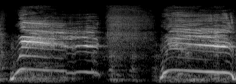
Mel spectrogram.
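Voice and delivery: squeaky high nose-whistle sound; high whistling wee. Retold or imitated. Imitating someone breathing through a whistling nose with a loud squeaky wee. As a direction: squeal like air through a party favor.

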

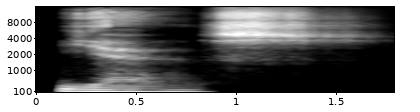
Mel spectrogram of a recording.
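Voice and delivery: low, soft purr. A narrator's reading. Thief purring at the merchant over the ruby, low purr. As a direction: purr the word slyly. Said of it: "purred Radek".

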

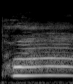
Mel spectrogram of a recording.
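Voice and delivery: high, drawn-out yelp; scream of pain. Acted. Bear bitten by hawthorn spines, acted pained scream. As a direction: let out a long high howl of pain. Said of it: "he just screams out in pain".

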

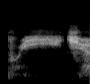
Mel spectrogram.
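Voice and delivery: hushed, eerie whisper of one word; creepy whisper preacher voice. Retold or imitated. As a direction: breathe the name out like a creepy preacher. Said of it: "like, whisper preacher voice".

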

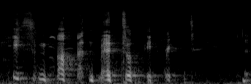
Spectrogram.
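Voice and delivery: slow, breathy through laughter; forcing words out while laughing. Real, not acted.

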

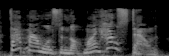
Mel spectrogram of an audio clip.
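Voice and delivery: high, drawn-out protest; exasperated shout. A narrator's reading. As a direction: wail the protest in outrage. Arthur's shouted protest continues.

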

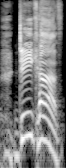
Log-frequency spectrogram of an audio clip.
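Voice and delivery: high, carrying barista holler; mock loud announcement. Barista exposes the decaf drinker, high mock announcement. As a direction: call it out to shame the customer. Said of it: "they say loud enough so that the bush turkeys".

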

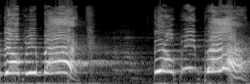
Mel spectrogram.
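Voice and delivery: high, loud triumphant cry; soaring pulpit holler; preacher's shout. Retold or imitated. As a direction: shout it out at the sermon's peak. Climax of preaching, quoting the Lord.

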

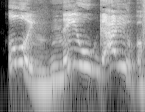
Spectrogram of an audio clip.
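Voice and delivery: high, slow mock British drawl; exaggerated fake British accent; bad Neil Gaiman accent. Sick of podcasters doing the author, mocking British accent. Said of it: "do a sort of accent for Neil Gaiman".

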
